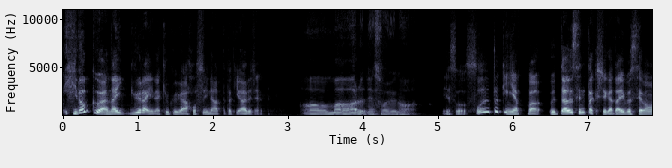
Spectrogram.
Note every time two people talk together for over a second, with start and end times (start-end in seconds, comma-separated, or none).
none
